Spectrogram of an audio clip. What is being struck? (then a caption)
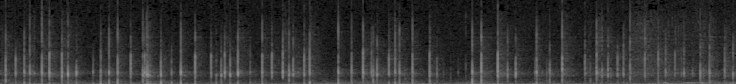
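Hollow plastic sphere lamp. A glowing, hollow plastic galaxy moon lamp is held in both hands while long nails scratch its surface. The result is a quiet, rapid stream of sharp, dry scratching clicks and taps with a bright crackle and almost no ring.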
